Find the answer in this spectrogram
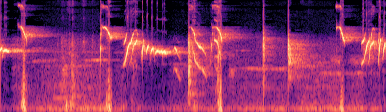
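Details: Young white-rumped shama, still in juvenile plumage, singing in the continuous gacor style. Sharp high whistles slide downward, broken by loud clicks, over a low steady hum.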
